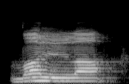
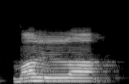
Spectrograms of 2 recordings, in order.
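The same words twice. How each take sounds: Both takes have the same delivery.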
